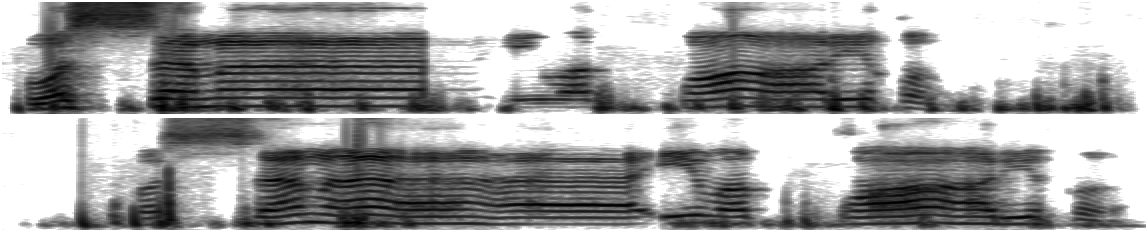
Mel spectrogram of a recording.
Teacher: والسماء والطارق، والسماء والطارق، را کے نیچے زیر ہے اور قاف کے نیچے بھی زیر ہے، دونوں متحرک ہیں اور آپس میں یہ مخارج کے لحاظ سے بھی دور ہیں۔ را کا مخرج زبان کی نوک اور قاف کا مخرج زبان کی جڑ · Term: متباعدین کبیر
